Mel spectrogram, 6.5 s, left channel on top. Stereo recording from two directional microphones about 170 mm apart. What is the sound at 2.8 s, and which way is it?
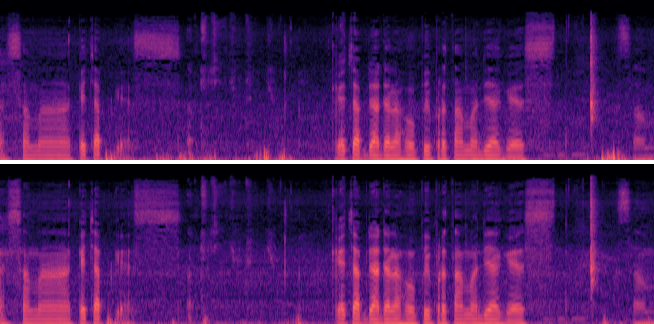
Speech, 10° left (ahead or behind).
